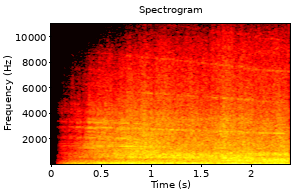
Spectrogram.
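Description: Jet aircraft engine noise, a steady rumble and rush that fades in from silence over the first half second.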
